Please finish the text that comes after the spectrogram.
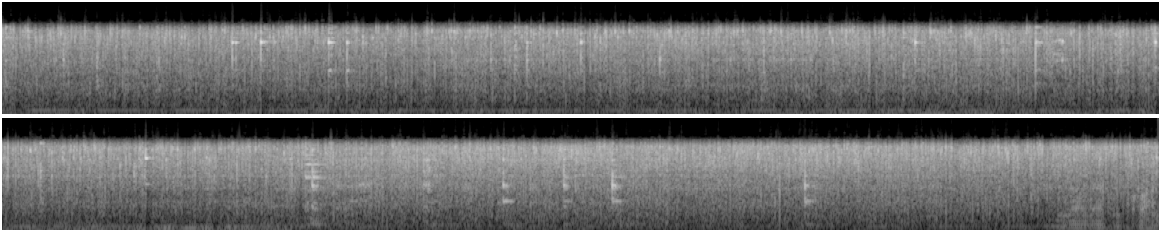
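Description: Diced scallion fries in a hot pan for a mixed vegetable saltfish dish, with a loud, steady sizzle and hiss that runs unbroken from start to end.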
